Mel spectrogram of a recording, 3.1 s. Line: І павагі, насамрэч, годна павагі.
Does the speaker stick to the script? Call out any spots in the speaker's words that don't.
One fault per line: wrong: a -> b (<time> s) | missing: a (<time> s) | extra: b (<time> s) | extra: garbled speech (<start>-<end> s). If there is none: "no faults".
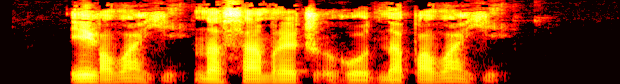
no faults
